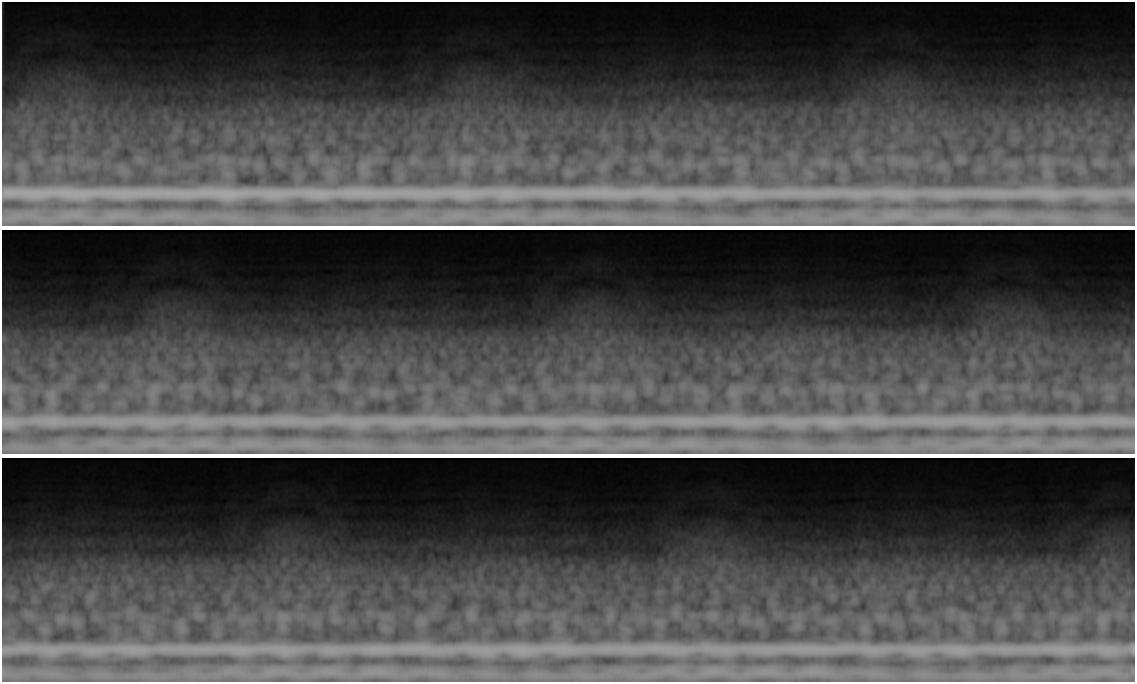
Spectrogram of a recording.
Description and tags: A deep ambient drone created with Nord Modular synth.
sound-design, hum, deep, ambient, peaceful, digital, pad, synth, swell, nord, drone, low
